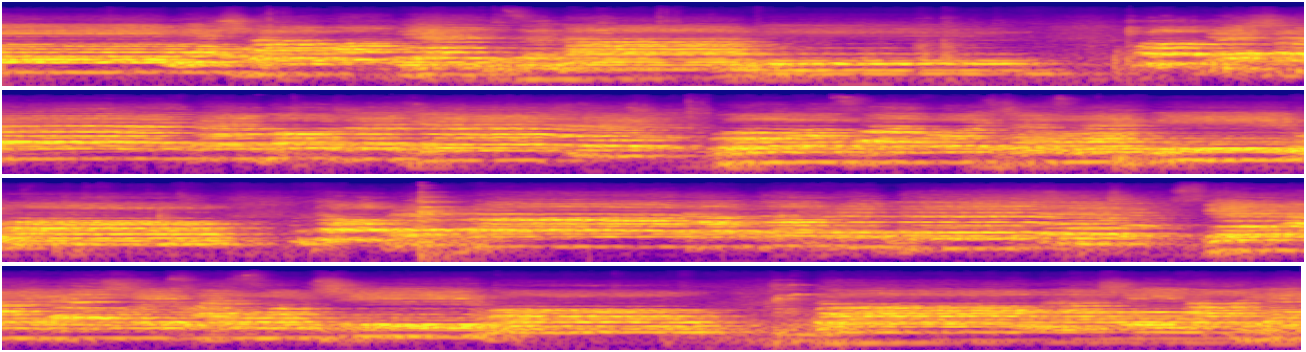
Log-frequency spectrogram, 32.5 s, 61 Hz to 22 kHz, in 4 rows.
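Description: Mixed choir of women's and men's voices singing in parts, in long held phrases with brief pauses between them about 7, 18 and 29 seconds in.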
